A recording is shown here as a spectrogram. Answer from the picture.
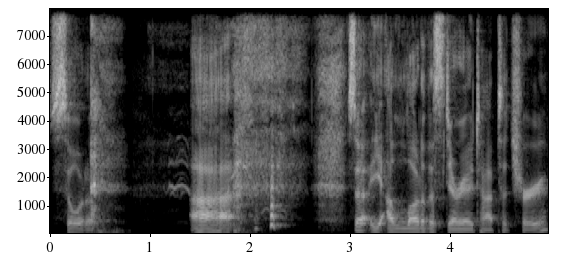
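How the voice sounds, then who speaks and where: Spoken in an Australian accent, the words come at a fairly slow pace with ordinary pitch variation. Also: man, medium pitch for a man. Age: 30s. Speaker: former Olympic discus thrower. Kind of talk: casual chat.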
